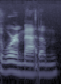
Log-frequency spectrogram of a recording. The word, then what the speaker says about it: Wormadam: Wormadam? I don't know how to pronounce it, sorry. I think it's Wormadam, because it's like Madam.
